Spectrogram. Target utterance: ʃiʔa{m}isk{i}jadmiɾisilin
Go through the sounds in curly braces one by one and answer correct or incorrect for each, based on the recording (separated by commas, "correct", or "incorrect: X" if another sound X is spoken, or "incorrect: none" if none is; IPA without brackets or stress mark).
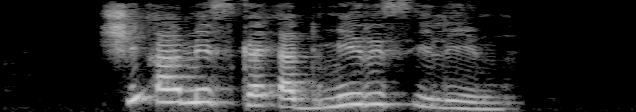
correct, incorrect: a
